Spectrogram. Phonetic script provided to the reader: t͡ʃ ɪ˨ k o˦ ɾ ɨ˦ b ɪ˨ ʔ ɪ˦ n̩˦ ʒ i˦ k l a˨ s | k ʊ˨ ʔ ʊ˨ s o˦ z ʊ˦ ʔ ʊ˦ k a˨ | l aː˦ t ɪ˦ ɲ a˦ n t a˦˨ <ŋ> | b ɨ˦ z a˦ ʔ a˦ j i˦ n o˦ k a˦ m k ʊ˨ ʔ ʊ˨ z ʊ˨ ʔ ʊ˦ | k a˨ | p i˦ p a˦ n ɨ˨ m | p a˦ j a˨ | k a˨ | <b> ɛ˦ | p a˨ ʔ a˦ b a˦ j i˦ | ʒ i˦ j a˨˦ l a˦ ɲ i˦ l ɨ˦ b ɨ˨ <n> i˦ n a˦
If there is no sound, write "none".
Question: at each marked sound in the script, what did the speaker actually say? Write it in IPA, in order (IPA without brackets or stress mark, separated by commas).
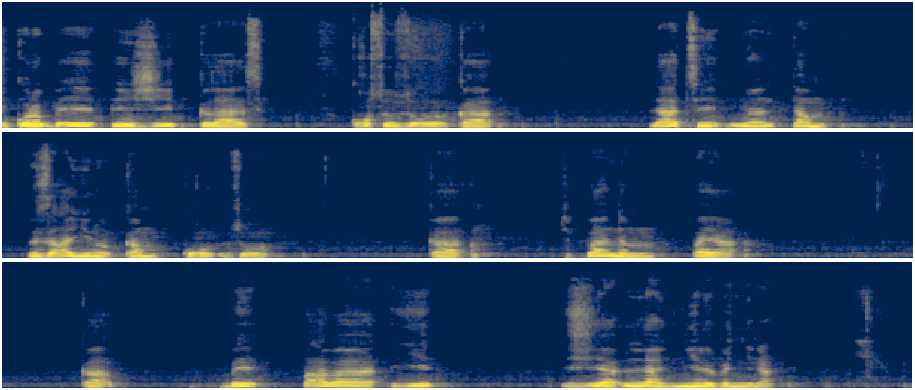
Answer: m, b, ɲ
